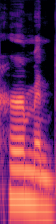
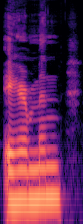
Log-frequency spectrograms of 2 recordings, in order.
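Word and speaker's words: Hermann: It was not Herman, but Airman.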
